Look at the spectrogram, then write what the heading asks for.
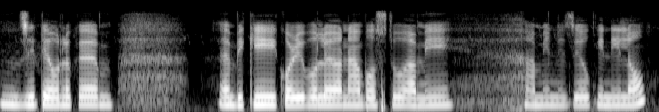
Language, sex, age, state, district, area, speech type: Assamese, female, 30-45, Assam, Sivasagar, rural, spontaneous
